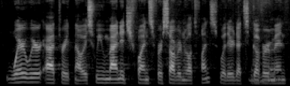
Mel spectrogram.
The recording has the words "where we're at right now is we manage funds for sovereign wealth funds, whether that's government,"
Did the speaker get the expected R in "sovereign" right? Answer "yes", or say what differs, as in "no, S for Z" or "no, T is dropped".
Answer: yes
